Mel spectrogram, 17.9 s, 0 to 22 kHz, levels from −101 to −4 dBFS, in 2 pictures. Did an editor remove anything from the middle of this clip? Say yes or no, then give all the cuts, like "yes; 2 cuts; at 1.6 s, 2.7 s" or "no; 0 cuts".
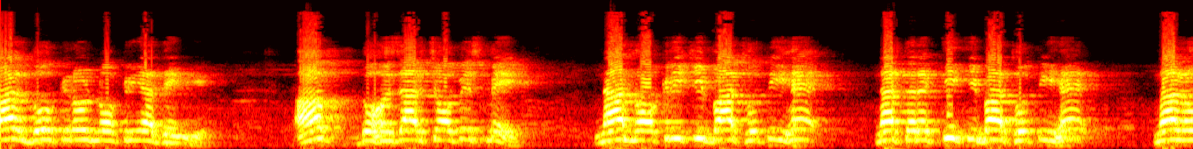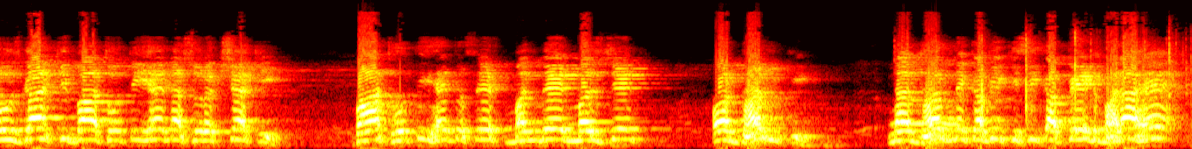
no; 0 cuts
